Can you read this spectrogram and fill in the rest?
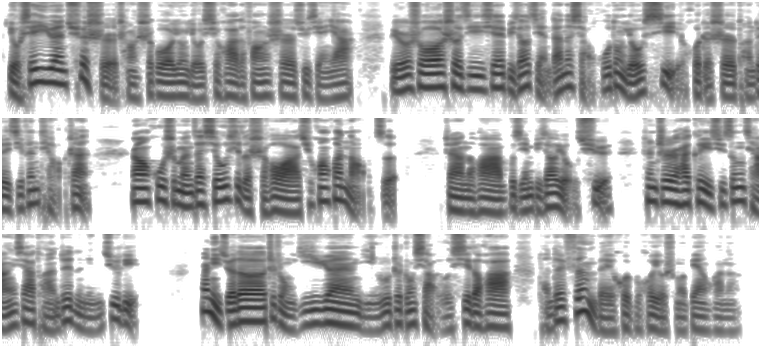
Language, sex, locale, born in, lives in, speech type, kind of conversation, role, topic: Chinese, male, zh-CN, China, United States, read, expert-assistant, expert, 护士有哪些创新的减压方法？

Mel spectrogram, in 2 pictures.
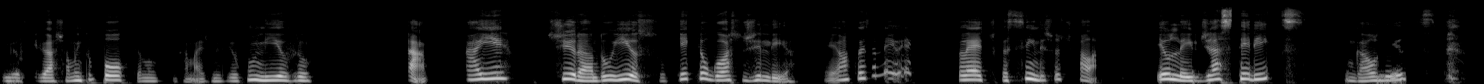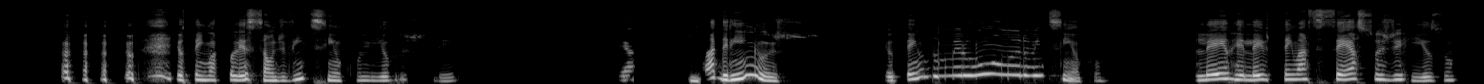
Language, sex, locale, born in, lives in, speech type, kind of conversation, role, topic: Portuguese, female, pt-BR, Brazil, Portugal, conversation, advice, user, Como posso ser mais consistente na minha leitura diária?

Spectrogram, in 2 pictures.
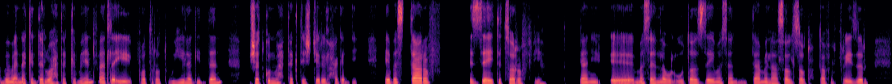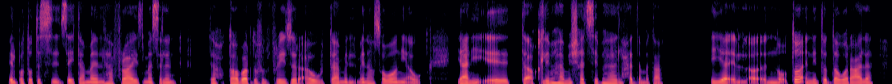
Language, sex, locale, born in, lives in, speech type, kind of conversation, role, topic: Arabic, female, ar-EG, Egypt, Egypt, conversation, advice, advisor, ازاي أخطط ميزانية تساعدني أسدّد ديوني بشكل مستدام؟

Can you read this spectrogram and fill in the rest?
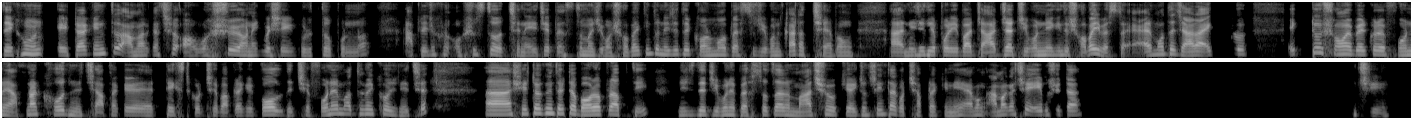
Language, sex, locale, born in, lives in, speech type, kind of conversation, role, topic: Bengali, male, bn-BD, Bangladesh, Bangladesh, conversation, podcast, guest, পাড়ায় কেউ অসুস্থ হলে খাবার পাঠানোর প্রথা সম্পর্কে আপনার অভিজ্ঞতা কী?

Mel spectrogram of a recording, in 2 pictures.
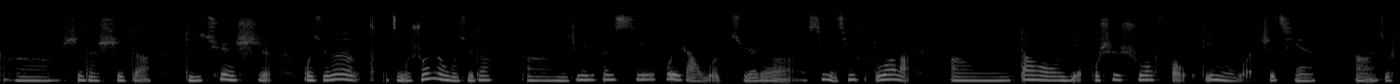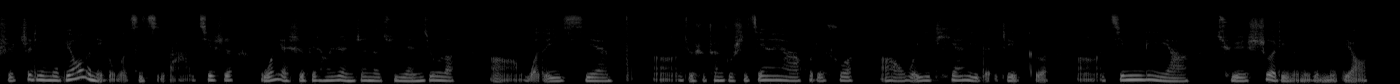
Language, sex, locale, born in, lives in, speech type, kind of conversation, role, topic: Chinese, female, zh-CN, China, Germany, conversation, advice, user, 在生活发生变化时，我该如何调整自己的目标？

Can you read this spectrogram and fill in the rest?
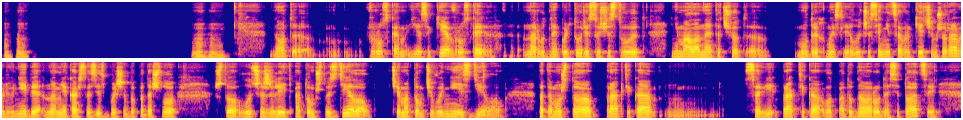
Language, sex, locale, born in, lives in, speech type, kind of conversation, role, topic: Russian, female, ru-RU, Russia, United States, conversation, advice, advisor, Почему я постоянно беспокоюсь, когда выбираю между вариантами, и боюсь упустить что-то важное?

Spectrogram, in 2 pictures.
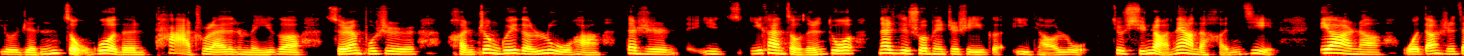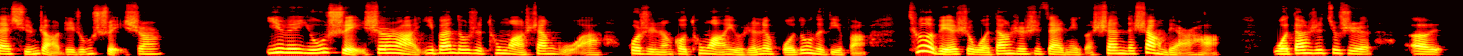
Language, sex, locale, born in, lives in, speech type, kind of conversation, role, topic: Chinese, female, zh-CN, China, United States, conversation, podcast, guest, 有哪一次迷路的经历让你收获很大，可以和我分享一下吗？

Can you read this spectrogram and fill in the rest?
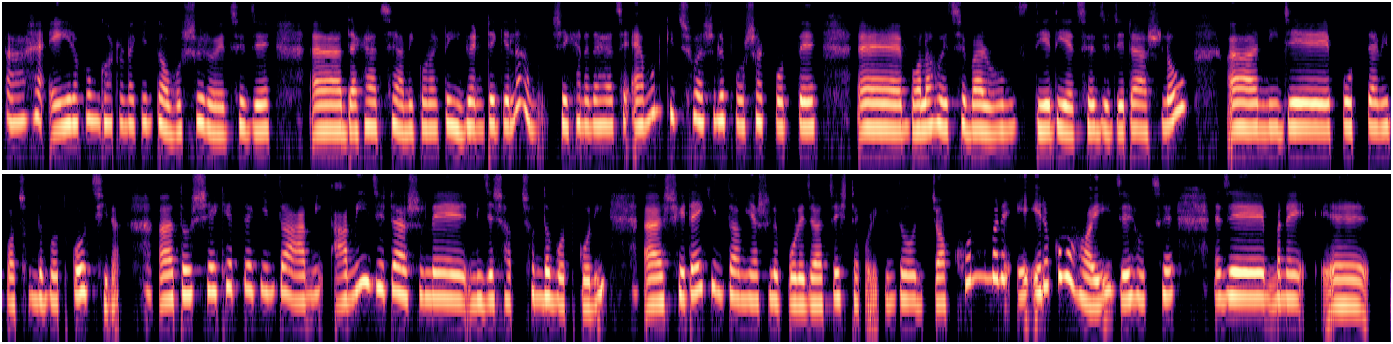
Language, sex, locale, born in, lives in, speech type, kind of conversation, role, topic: Bengali, female, bn-BD, Bangladesh, Bangladesh, conversation, podcast, guest, আপনার পরিবারের পোশাক-পরিচ্ছদের রীতি আপনাকে কীভাবে গড়েছে?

